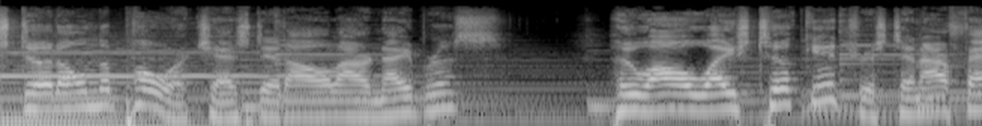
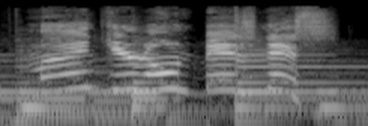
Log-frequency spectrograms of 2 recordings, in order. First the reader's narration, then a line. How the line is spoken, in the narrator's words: we heard Grandma shout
